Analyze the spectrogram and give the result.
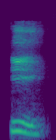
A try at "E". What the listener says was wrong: ই তো না, এটা হচ্ছে এ। এ উচ্চারণ ইংলিশে ঠিক আছে কিন্তু এ। আর এ কে আমরা বলি জার্মানি কি বলি, আ। আর থামো, জার্মান যেটা আ, ইংলিশ যেটা এ, এটা হচ্ছে আ। তো আমরা উচ্চারণ গুলো জার্মানে করতে হবে, তাহলে আ হচ্ছে এটা, আ মানে গোসল করতেছে, এটা হচ্ছে আ। আর এ যেটা, এটা হচ্ছে দৌড়াতেছে, জগেন।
